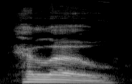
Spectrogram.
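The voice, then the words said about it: Sultry, menacing radio voice. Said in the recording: “radio voice ... It sounds somewhere in between like sultry and terrifying.”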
